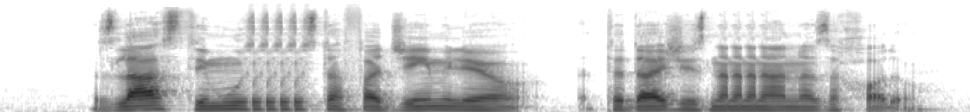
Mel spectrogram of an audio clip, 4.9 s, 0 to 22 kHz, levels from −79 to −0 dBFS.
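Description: Repeated frames occur twice in this speech. From 1.26 to 1.53 s, a block of about 70 ms, which fits a run of three compressed frames, plays four extra times. From 3.62 to 3.83 s, the same size of block repeats three extra times. Each is a rapid stutter that adds 279 ms and 209 ms. Unlike a dropout, nothing goes missing. The identical block is played again and the sound gets longer.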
